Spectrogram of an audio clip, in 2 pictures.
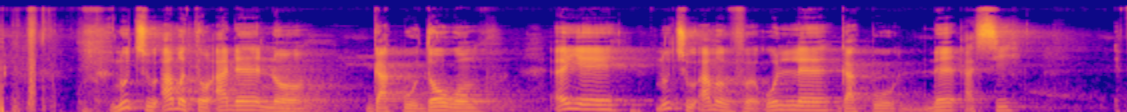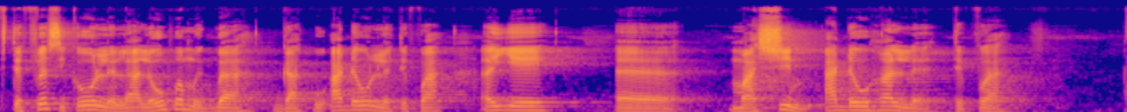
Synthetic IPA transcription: nũ˦t͡ʃu˨ʔa˨me˨t̪ɔ̃˨ʔa̰˨ɖə˦nɔ̃˨ | ɡa˨k͡po˨d̪ɔ˦wɔ˦m | e˦je˦nũ˦t͡ʃu˨ʔa̰˨me˨və̰˨wʔo˦le˦ɡa˨k͡po˨ɖɛ˦a̰˨si˦˨ | t̪e˨ɸe˦si˨ke˦wo˦le˨la˦le˨wo˦ɸɛ˦mẽ˨ɡ͡ba˦ɡa˨k͡po˨ʔa˨ɖe˦wo˦le˨t̪e˨ɸe˦a˦ḛ˦je˦˨ | mã˨ʃi˦na˨ɖe˦wo˦ɦã˦le˨t̪e˨ɸe˦a˦

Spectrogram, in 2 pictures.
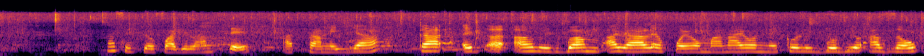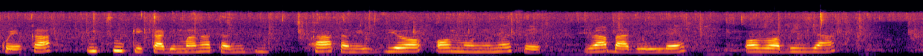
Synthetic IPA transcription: a˦se˨tɛ˨fa˨dɪ˨lã˨˦n˦t̪ɛ˨a̰˨ta˨me˨ja˦ | ka˦˨˦ | le˨dɡ͡ba˦ja˨˦lɛ˦˨fʷɛ˨jɔ˨mã˨nã˨˦jɔ˦nɛ˨ko˦le˨ɡ͡bo˦bi˦ʔa˨zɔ˨wo˦ko˨ɛ˨ka˦ | u˦t͡ʃu˦ke˨ka˨dɪ˨mã˨nã˦˨t̪a˨mĩ˨du˦ | ka˦t̪a˨mi˨ɡ͡bi˦ɔ˦ɔ˦nʊ̃˨nɪ˨nɛ˦fɛ˨ | ɾa˦ba˨dɪ˨lɛ˦ | ɔ˦ɾɔ˧bɪ˦ja˦

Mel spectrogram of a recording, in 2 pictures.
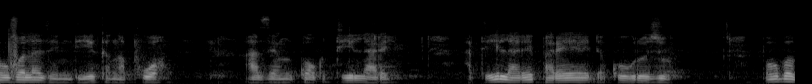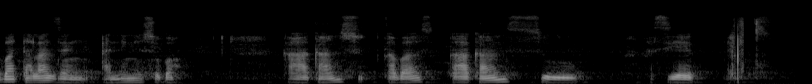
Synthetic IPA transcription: pɔ˦ɡbɔ˦la˦zɪ˨ndɪ˨e˦ka˨ŋa˨pʰʊ˦ɔ˦ | a̰˨zɪ˨ŋkɔ˨ɡtʰɪ˦la˨ɾʔɪ˦ | a˨tɪ˦la˨ɾɪ˦pa˨ɾɛ˦da̰˨ko˦ɡu˦ɾo˦zu˦ | pɔ˦ɡbɔ˦ba˦ta˨la˦zɪ˨ŋa̰˨ni˦ŋɪ˦sʊ˨ɡɔ˦ | ka˨ka˨n˨ka˨ba˨ka˨ka˨˦nsu˨ | a˨sɪ˨ɛ˨

